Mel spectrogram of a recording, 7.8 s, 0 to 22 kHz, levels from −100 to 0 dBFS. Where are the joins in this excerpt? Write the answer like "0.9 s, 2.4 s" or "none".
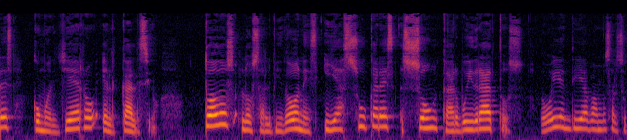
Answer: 6.8 s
